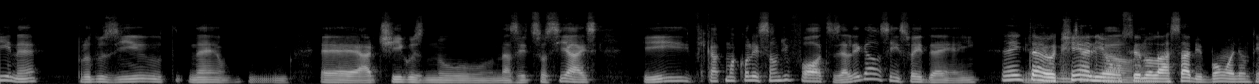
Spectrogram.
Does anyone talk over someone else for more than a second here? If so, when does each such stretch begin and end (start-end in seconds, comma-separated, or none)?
10.2-11.6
